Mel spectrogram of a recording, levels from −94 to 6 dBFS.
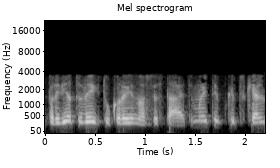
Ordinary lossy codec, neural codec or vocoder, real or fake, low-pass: AAC, 24 kbps; none; real; 3.6 kHz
